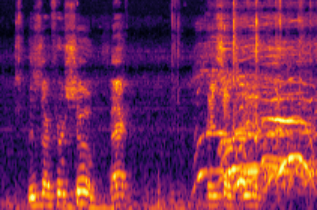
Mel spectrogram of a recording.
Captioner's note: cheering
